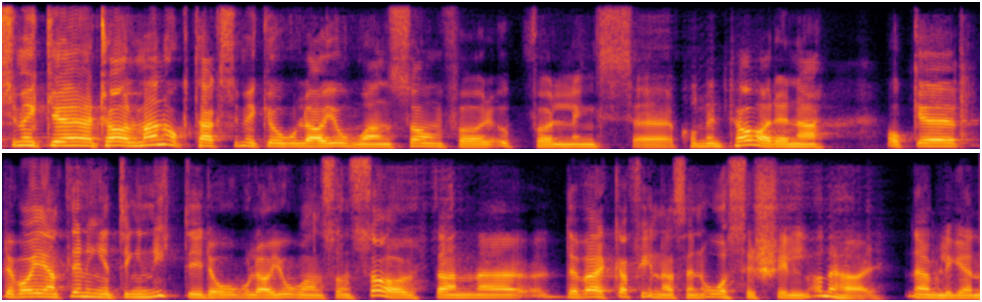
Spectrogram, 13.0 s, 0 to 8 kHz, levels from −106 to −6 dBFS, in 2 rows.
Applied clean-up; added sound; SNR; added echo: neural mask model DeepFilterNet 3.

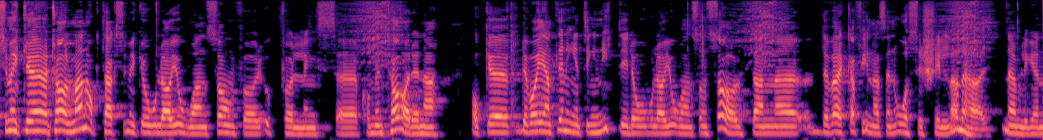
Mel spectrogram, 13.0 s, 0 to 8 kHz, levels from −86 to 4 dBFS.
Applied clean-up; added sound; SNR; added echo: classical method Wiener filter.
